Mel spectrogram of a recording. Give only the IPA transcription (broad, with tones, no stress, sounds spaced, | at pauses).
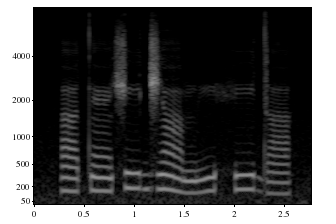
a˧ t ɛ̃˧ ʃ i˦ d͡ʒ ã˦˨ m i˨˦ h i˦ d a˧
